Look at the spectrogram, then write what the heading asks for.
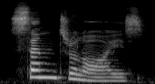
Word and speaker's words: centralize: What do we have here? We have the suffix eyes. It is called verbal eyes. The rule says when the verbal suffix eyes is in verbs, the stress will fall on antepenult, on the antepenult. What does it mean, the antepenult? The antepenult is the third syllable from the end, the third syllable from the end. So centralize. Good.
